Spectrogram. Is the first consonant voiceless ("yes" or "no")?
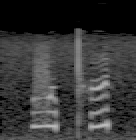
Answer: no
